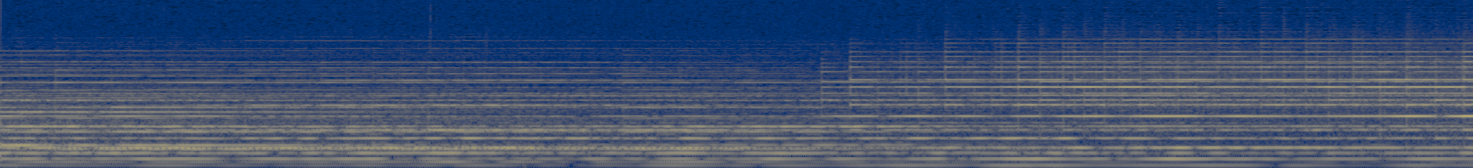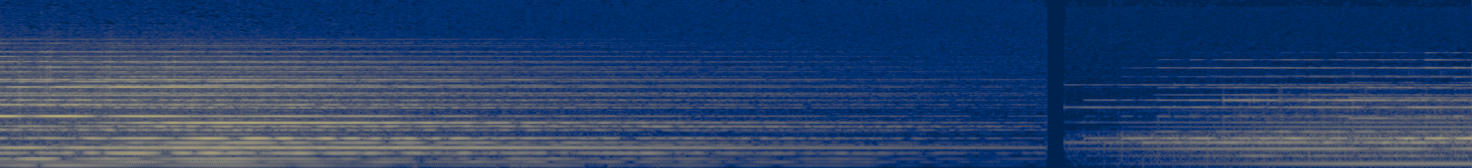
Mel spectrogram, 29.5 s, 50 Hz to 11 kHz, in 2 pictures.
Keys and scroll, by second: 18.6 e, 19.8-21.5 typing, 28.7 z, 29.3 z, 29.3 ctrl+alt+1.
